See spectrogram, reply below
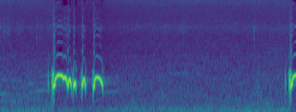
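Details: Lure recording of a zebra dove to start a silent dove singing: one full phrase of a bubbling coo and three clipped notes, then the opening of the next phrase after a two-second pause.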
